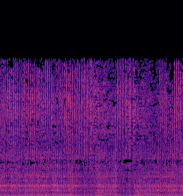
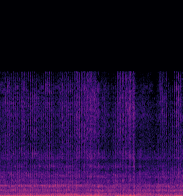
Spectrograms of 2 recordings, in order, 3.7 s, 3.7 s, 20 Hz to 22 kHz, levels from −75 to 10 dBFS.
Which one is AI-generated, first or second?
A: second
